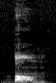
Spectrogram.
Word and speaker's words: bomb: you spell it without the n without the silent letter it will be incorrect how crazy is that same with bomb bomb bomb if the second the second b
